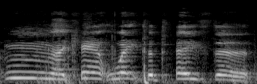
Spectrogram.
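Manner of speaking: high, slow, savoring each word; drawn-out yummy mmm, sweetly eager; eager and hungry. Pretend. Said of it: "Say it like you did before".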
